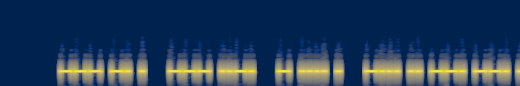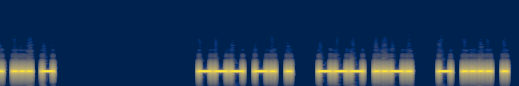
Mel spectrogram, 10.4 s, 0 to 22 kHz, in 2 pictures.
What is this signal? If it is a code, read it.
Morse code, heard as a keyed tone, about 29 wpm, 700 Hz. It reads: ONE OF THE BIGGEST ONE OF THE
